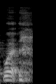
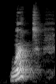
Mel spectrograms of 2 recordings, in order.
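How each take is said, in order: First: Said in the usual way. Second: Higher, louder disbelieving what; the second what jumps up in shock; retold double take; stunned what. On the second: Astonished after waking from dream.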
